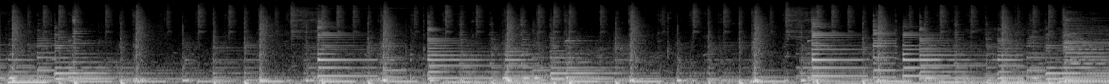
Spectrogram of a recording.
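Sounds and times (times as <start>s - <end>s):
acoustic guitar melody: 0.0s - 11.0s.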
